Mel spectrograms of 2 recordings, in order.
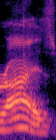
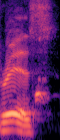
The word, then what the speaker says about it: Riz: But yeah, I think it's Dr. Rise, right? It's Riz. It's Dr. Riz. She said it's Riz.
